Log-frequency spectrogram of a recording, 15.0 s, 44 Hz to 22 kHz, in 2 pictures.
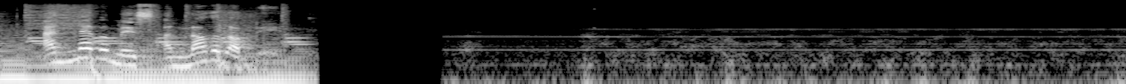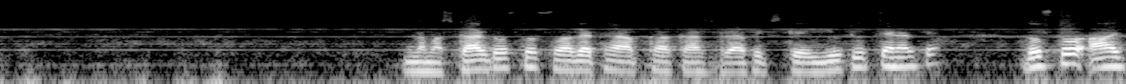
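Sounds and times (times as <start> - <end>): faint electrical whine: 3.0 - 15.0.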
